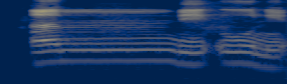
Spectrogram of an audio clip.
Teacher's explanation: ada nun sukun bertemu ba, nunnya berubah menjadi mim, namanya bacaan iklab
